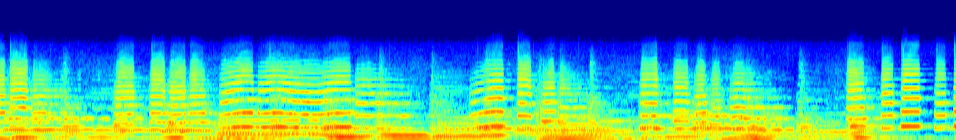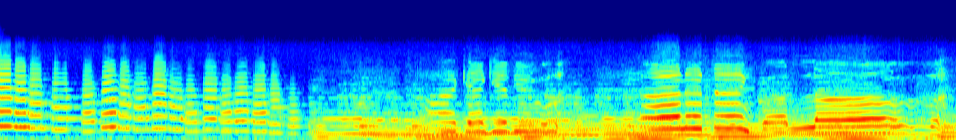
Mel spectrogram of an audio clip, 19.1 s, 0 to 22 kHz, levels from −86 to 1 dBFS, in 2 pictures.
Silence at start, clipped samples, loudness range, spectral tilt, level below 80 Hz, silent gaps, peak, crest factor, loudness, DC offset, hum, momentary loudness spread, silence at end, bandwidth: 0 s; under 0.1%; 8 LU; -8.5 dB/octave; -32 dBFS; none; -2 dBFS; 18 dB; -19 LUFS; under 0.1%; none; 12 LU; 0 s; 6.8 kHz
